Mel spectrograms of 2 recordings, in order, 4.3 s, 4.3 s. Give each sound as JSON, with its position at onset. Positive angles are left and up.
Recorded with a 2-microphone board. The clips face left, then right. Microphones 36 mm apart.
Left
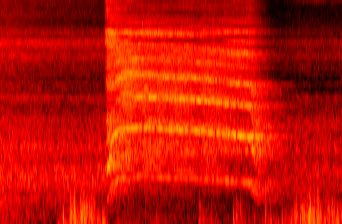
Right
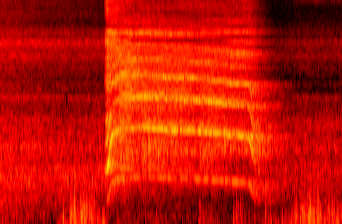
{"t": 1.3, "sound": "a scream", "side_deg": -55, "distance_m": 1.7}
